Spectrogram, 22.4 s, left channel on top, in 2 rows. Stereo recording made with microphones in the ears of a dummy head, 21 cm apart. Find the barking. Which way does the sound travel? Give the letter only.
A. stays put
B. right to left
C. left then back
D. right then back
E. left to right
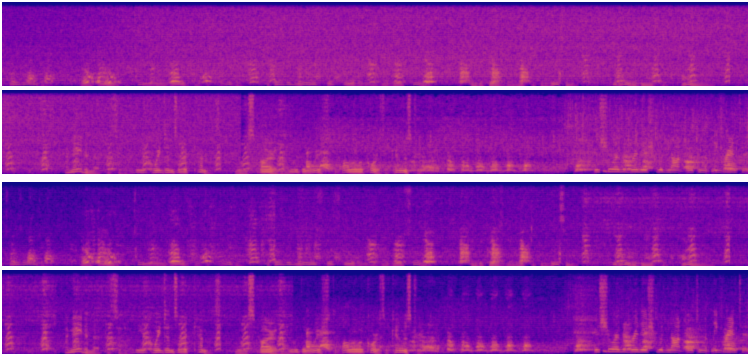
A.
